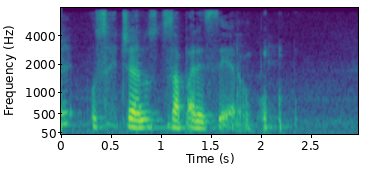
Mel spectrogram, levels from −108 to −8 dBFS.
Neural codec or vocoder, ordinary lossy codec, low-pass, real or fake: none; none; 7.2 kHz; real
